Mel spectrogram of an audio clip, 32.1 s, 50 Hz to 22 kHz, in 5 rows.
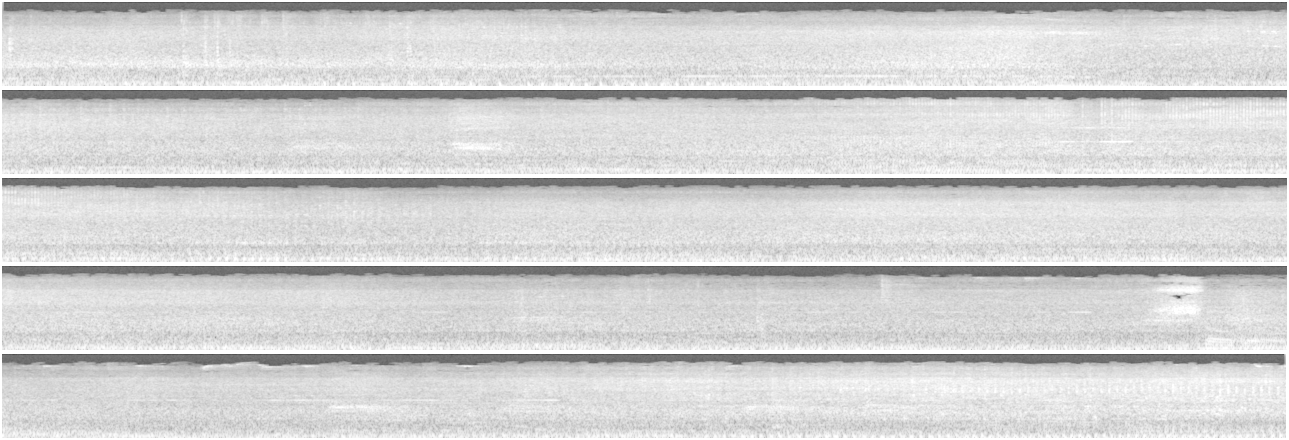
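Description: Steady city street traffic: cars and motorbikes running along the road beside a pavement, with a brief sharper sound about 25 seconds in.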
